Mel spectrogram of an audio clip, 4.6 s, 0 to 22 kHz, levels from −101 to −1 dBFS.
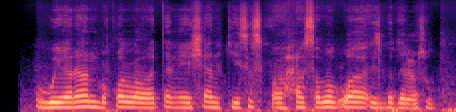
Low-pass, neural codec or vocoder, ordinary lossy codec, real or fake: none; codec, 44.1 kHz, 3.4 kbps, Pupu-Codec; none; fake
